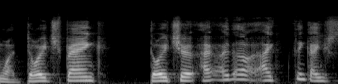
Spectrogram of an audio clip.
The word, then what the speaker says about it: Deutsche Bank: players, we will say, remind ourselves this way, Deutsche Bank, heavy on the doi, and then you'll get it right. That's how you can pronounce it. So Deutsche Bank, as long as we're doing the whole thing in German.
